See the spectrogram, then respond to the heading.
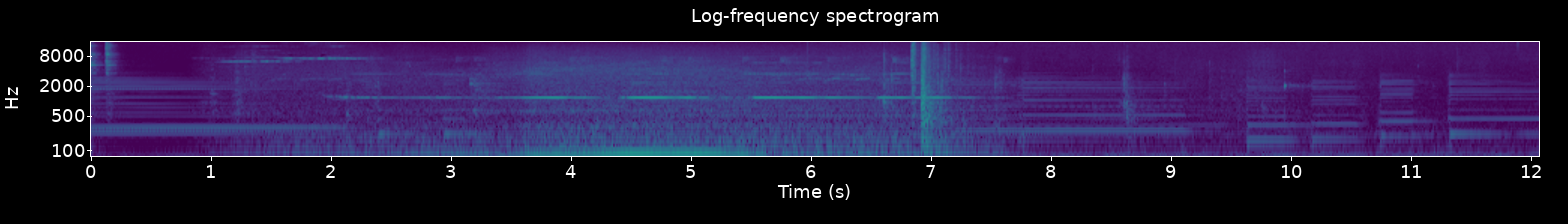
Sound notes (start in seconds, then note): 0.9 construction truck beeps; 5.4 door slam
